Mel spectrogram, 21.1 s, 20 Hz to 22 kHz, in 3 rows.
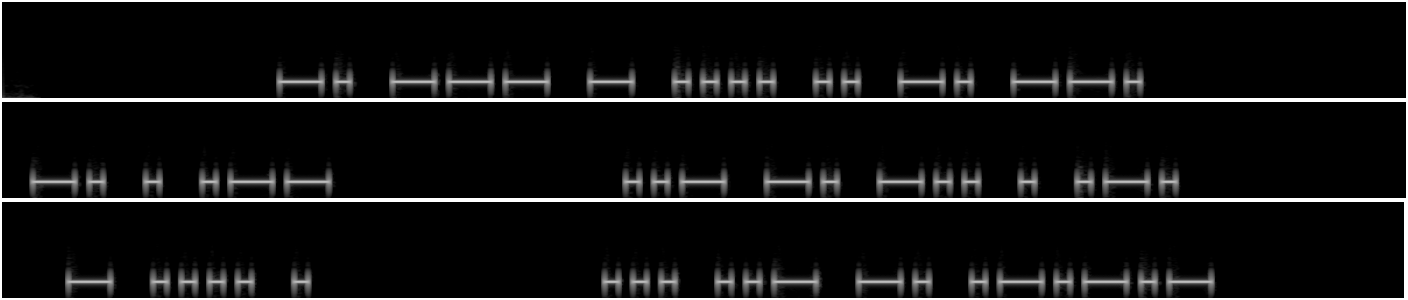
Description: Morse code, heard as a keyed tone, about 17 wpm, 700 Hz. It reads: NOTHING NEW UNDER THE SUN.
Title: 3x Word-Spacing - Sentences from Top 500 Words - 17wpm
